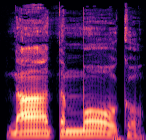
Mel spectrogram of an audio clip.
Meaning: next week
- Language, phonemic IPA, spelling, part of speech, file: Navajo, /nɑ́ːtɑ̀môːkò/, náádamóogo, adverb, Nv-náádamóogo.ogg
